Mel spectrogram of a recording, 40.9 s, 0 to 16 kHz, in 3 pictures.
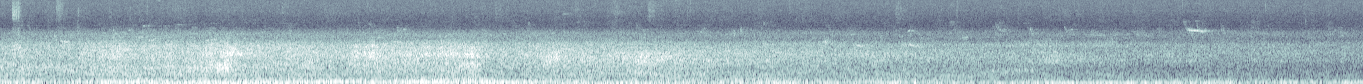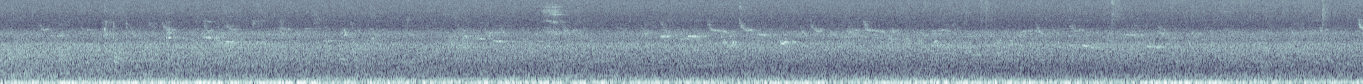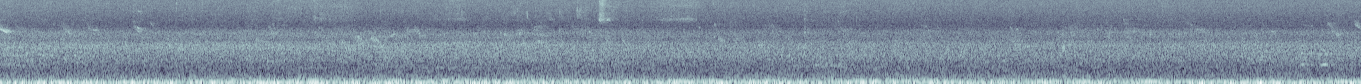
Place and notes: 慈濟醫院花蓮院區, Taiwan - birds sound
Aircraft flying through, Environmental sounds, birds sound
Binaural recordings
Zoom H4n+ Soundman OKM II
